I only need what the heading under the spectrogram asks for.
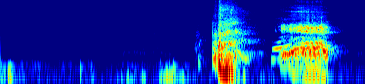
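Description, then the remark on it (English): A loud sneeze in two bursts: a sharp intake-like blast followed by a second forceful explosive sneeze, after a quiet stretch of faint background noise. “I got to sneeze.”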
